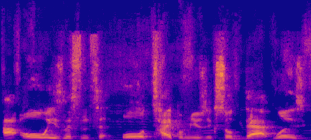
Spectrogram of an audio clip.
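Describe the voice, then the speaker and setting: A man from Brooklyn, a guest artist telling stories in a relaxed, slangy way, often restarting his sentences. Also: mid-range voice, normal speed, husky, rough recording. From Brooklyn, New York. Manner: laid-back storytelling with slang and restarts. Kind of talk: casual interview talk.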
